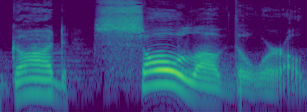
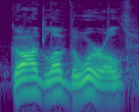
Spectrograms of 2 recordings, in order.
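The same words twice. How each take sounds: First: "so" stretched long, slow and weighty; stress on so. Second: Said in the usual way. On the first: Shown as a demonstration. Pastor stressing "so" for the congregation, slow and weighty. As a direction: lean hard on "so" in "God so loved the world". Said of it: "But no". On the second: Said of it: "He could have just said".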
